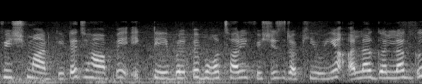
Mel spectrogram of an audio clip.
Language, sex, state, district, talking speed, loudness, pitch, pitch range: Hindi, female, Haryana, Rohtak, 225 wpm, -15 LUFS, 295 Hz, 285-320 Hz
